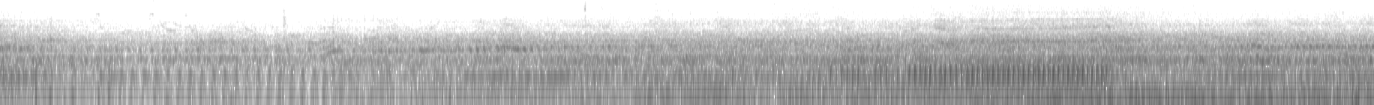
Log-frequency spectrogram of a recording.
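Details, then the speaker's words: Hero Karizma R single-cylinder at cold morning idle with lumpy, uneven beat and dropped firing pulses, smoothing after a few seconds; daily cold-start misfire that disappears once warmed. "എല്ലാ ദിവസവും രാവിലെ ഈ ഒരു അസുഖം പതിവാണ്. ആ ഒരു time period കഴിഞ്ഞ് കഴിഞ്ഞാൽ പിന്നെ ചെറുക്കുന്ന ഒരു മിസ്സിങ്ങും കാര്യങ്ങളൊന്നും ഉണ്ടാവില്ല."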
